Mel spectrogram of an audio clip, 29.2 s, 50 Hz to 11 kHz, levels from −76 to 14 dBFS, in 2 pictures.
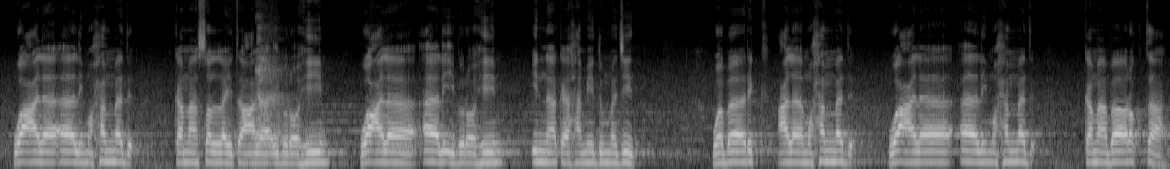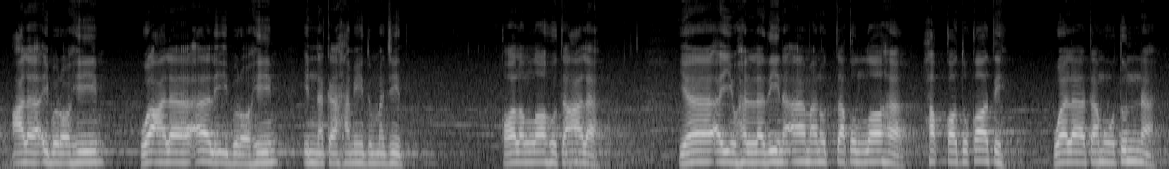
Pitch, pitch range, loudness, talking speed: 155 Hz, 150-160 Hz, -15 LUFS, 85 wpm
